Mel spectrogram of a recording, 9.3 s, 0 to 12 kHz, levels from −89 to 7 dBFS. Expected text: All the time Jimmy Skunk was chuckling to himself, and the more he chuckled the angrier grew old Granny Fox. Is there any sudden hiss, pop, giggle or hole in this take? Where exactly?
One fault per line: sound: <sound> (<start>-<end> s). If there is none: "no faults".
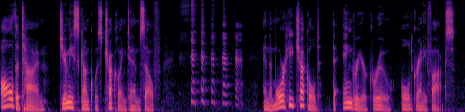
sound: laugh (3.6-4.9 s)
